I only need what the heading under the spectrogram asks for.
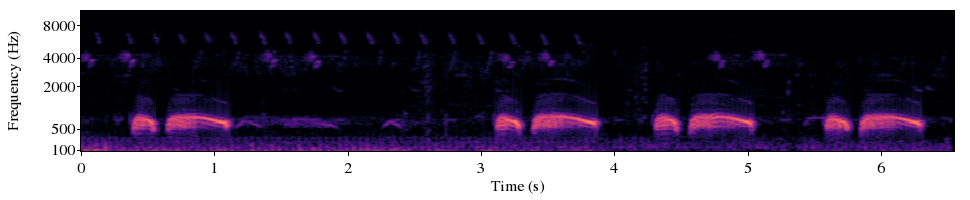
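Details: Spotted dove used as a trapping decoy, praised as a good cooer with a small voice; paired coos, a brief note then a longer smooth descending one, come in uneven bursts amid low background rumble and thin high ticking.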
